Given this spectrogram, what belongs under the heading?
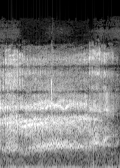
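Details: Cartoon character burping: one long, rough, drawn-out belch after complaining of a crummy tummy, part of a burp competition.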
